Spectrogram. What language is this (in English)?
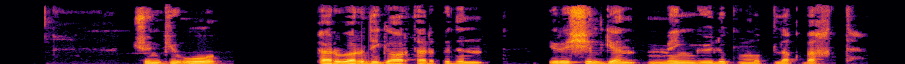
Uyghur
